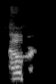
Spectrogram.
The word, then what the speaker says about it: Talbert: Talbert.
